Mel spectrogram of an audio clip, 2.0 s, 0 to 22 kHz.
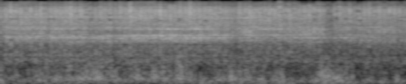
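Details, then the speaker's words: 2003 Honda Odyssey 3.5L after fixing a non-firing ignition coil (code P0305, cylinder 5 misfire): steady even idle hum, no stumble or shake. Normal idle after repair, check engine light off. "the engine is running as you can hear I hope the camera is picking that up it's not shaking anymore okay so that's good"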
